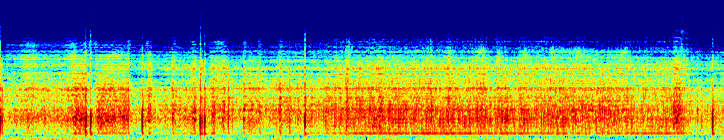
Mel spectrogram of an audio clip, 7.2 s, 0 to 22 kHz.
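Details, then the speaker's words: Roberts R200 radio that arrived totally dead, just brought up to 8 V on a bench supply, on medium wave. Sharp irregular pops and crackles over a faint tone flare when the board is tapped; the repairer thinks it's a poorly transistor, possibly the tuning cap. "so don't know if that's transistors or the tuning cap i think that's transistors yeah the um if i tap those [Applause] yeah it's got poorly transistor isn't it"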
